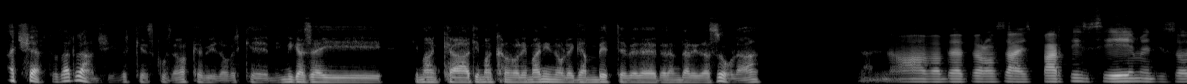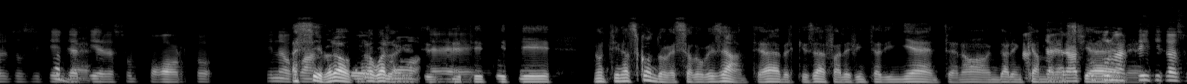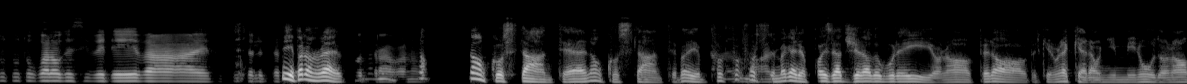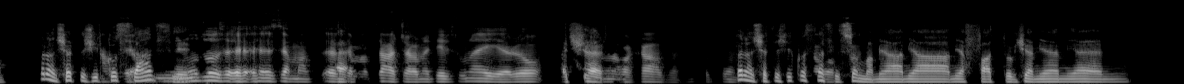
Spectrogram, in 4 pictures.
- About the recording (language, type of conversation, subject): Italian, unstructured, Qual è stato il tuo viaggio più deludente e perché?
- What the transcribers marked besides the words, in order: drawn out: "sei"; tapping; distorted speech; other background noise; "cioè" said as "ceh"; "insieme" said as "nsieme"; drawn out: "vedeva"; laughing while speaking: "se"; "cioè" said as "ceh"; "certe" said as "cette"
